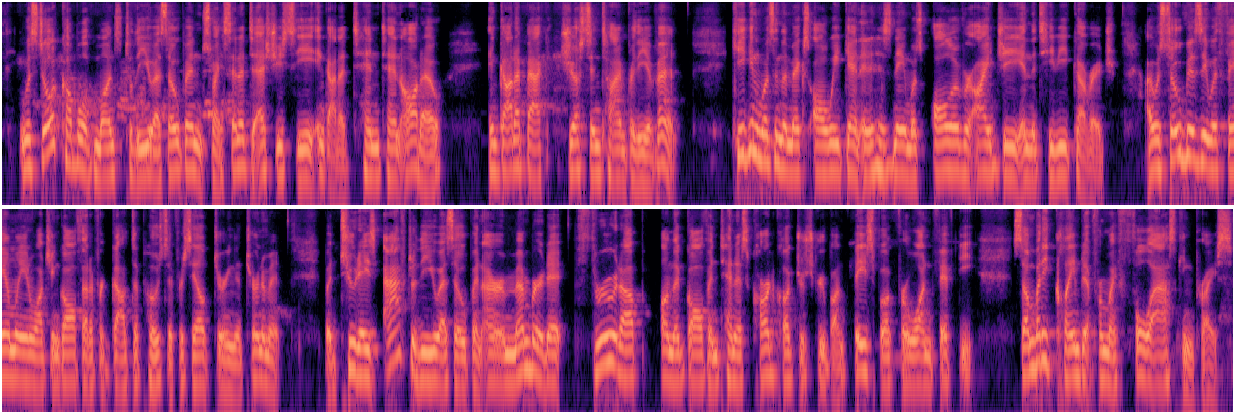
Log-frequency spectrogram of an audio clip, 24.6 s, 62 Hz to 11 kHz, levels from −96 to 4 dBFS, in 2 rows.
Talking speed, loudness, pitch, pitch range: 250 wpm, -20 LUFS, 145 Hz, 135-155 Hz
